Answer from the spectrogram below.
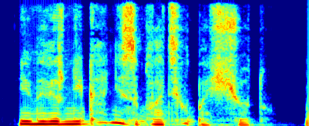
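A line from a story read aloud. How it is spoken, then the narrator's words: Sighing. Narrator (Russian): вздохнула Техи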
